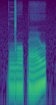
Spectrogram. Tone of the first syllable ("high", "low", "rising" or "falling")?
low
